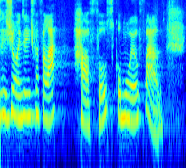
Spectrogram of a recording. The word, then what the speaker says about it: Ruffles: como Rafa a batatinha eu falei rafas em vez de Ruffles porque no inglês esse R Inicial o som de R tem esse ele é um R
